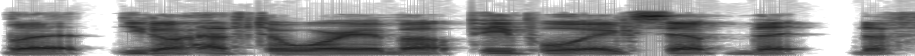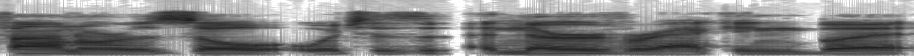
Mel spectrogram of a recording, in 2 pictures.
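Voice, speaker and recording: The man's speed is moderate. He talks with a Southern US accent. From US South, Mississippi. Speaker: photographer. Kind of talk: interview.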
